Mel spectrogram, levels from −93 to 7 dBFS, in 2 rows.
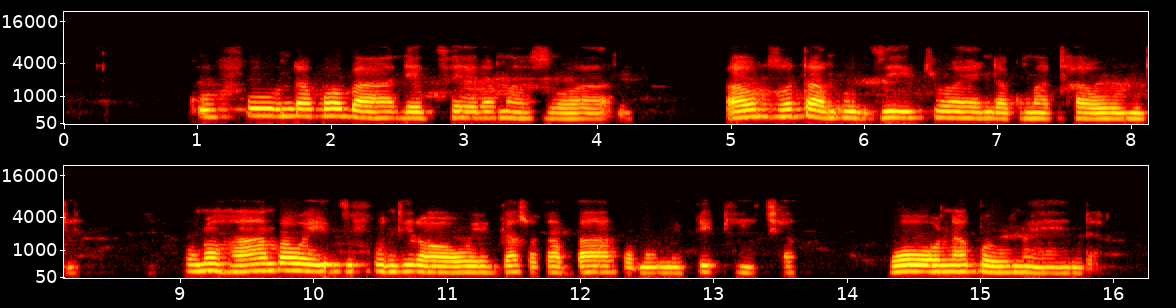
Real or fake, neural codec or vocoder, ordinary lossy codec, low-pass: fake; vocoder, 44.1 kHz, 128 mel bands, Pupu-Vocoder; Opus, 32 kbps; 7.2 kHz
